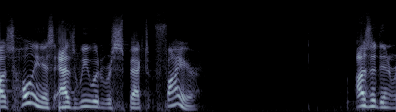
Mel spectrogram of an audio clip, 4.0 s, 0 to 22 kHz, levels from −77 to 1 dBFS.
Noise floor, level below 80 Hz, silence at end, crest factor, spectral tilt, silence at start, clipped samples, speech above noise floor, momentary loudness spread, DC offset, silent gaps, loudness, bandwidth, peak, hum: -77 dBFS; -68 dBFS; 0 s; 20 dB; -4 dB/octave; 0 s; under 0.1%; 49 dB; 6 LU; under 0.1%; none; -28 LUFS; 14.5 kHz; -10 dBFS; none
